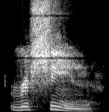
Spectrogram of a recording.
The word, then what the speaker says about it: Roisin: Thank God you said your name, because yes, I know it is not spelled like that at all. No, that's Gaelic for you. Say it one more time for me. Roisin.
